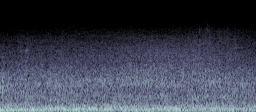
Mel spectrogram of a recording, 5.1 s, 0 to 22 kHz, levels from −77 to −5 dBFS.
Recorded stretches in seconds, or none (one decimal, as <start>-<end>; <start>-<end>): 0.0-5.1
